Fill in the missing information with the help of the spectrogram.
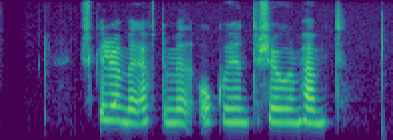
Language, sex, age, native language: Icelandic, female, 11, Icelandic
